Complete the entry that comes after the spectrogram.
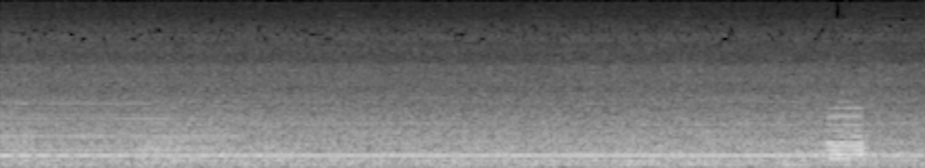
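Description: Steady low hum of idling vehicles in a parking lot, one constant low tone under a noisy outdoor background. The tail of the preceding music fades out in the first two seconds, and a short pitched blip sounds about six seconds in.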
